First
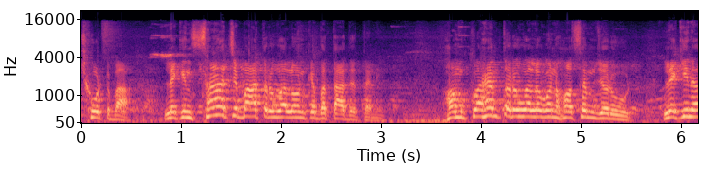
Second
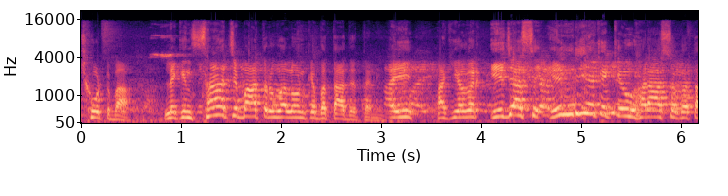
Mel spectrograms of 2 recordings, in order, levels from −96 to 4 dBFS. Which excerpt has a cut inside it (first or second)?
second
